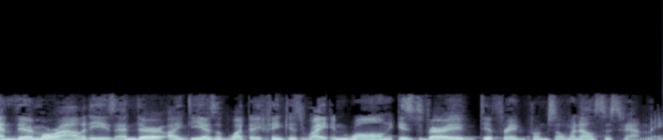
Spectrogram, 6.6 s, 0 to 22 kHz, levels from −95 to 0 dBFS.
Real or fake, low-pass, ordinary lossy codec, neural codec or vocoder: fake; 7.2 kHz; MP3, 32 kbps; codec, 16 kHz, 1 kbps, X-Codec, HuBERT features, trained on balanced general audio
